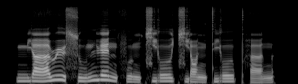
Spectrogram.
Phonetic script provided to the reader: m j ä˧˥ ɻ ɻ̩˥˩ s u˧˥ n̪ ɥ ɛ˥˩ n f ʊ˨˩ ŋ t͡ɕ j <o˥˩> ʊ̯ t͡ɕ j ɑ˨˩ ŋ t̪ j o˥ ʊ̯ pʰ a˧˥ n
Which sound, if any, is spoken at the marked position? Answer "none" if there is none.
o˥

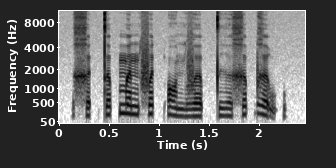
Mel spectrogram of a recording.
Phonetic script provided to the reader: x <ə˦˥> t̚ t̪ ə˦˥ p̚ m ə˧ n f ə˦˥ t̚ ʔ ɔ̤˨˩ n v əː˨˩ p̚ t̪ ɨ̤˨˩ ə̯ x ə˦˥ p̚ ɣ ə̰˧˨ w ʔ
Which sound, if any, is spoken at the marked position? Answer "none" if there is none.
ə˨˩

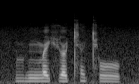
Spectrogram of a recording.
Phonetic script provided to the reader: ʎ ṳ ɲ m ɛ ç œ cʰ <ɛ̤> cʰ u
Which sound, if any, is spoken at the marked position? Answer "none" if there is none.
ɛ̤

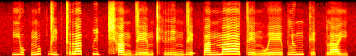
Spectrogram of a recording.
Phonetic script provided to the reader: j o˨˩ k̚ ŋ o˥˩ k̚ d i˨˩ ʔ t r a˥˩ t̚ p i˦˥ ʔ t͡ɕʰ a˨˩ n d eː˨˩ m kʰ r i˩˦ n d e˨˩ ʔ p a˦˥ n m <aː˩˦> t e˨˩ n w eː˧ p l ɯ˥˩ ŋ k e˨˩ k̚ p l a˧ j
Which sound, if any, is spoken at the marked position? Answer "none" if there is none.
aː˥˩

